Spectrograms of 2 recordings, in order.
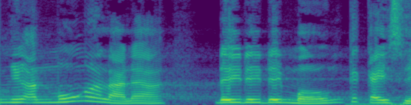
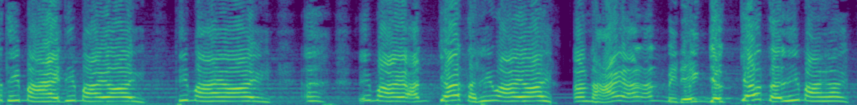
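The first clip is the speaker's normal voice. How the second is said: high, loud imitated alarm call; retold cry for help; 7 semitones higher, 6 dB louder than usual. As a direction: holler for auntie as if raising the alarm. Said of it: "Nó la làng lên vậy đó".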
